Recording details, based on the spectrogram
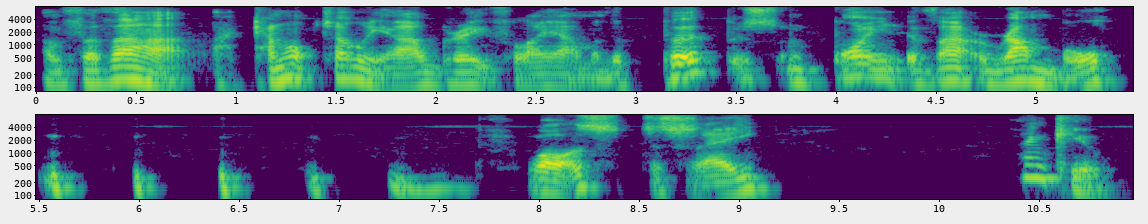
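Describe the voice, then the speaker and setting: Slow gravelly older Yorkshireman. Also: mid-range voice, lively intonation, darkish tone. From Yorkshire, England. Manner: chatty and self-deprecating, with frequent chuckles and restarts. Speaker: wargaming channel host. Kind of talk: casual rambling monologue to camera.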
